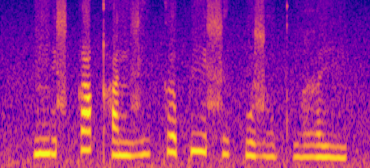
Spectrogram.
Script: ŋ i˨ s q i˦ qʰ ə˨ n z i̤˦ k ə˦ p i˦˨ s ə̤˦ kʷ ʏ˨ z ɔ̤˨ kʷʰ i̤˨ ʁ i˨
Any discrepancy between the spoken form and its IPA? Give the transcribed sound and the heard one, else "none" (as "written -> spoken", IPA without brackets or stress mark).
ʏ˨ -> ə˨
